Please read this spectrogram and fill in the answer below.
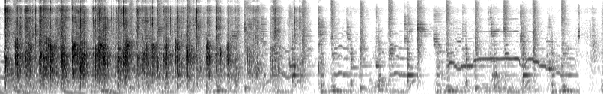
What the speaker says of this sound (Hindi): तो ताली हो जाए जोरदार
